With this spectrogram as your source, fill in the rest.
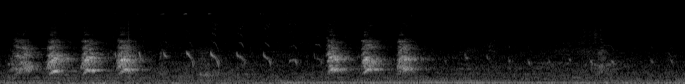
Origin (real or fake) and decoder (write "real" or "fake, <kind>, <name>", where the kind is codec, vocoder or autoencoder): real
